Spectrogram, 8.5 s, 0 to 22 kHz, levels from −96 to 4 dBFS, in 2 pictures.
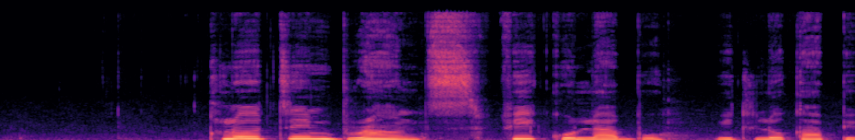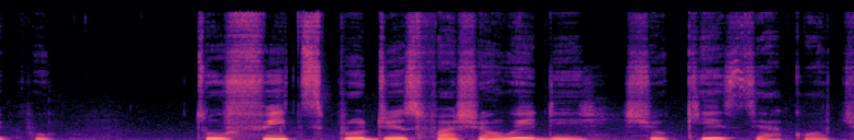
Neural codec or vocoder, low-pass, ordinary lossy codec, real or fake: none; none; none; real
